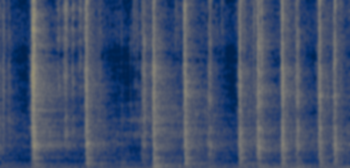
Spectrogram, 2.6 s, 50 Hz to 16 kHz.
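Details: 1972 Gravely 816 tractor with Kohler Command 18 engine, shop battery fitted, no parasitic draw: key gives irregular sharp ticks, a few per second, but no cranking; previously seized key switch suspected faulty, later it did crank.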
